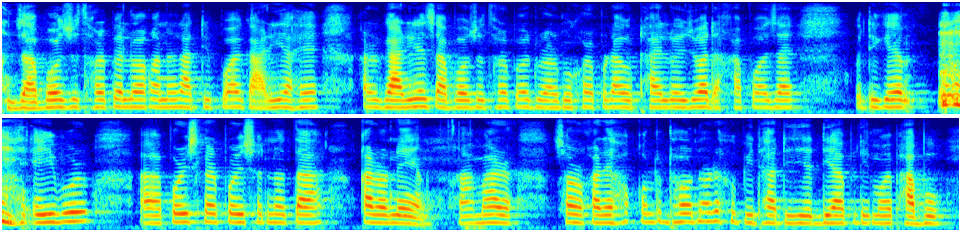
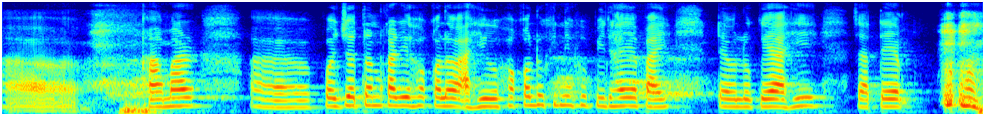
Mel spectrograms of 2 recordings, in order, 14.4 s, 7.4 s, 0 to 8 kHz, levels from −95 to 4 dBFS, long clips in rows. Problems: none marked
